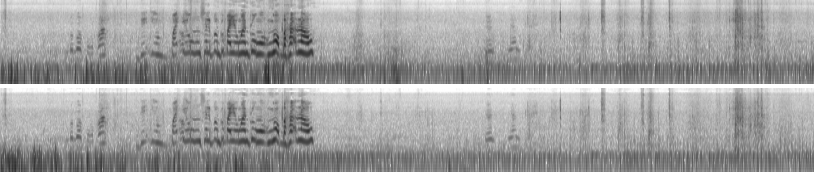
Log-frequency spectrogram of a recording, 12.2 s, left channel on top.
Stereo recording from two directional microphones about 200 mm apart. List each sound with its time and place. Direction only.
1.1 s speech: 5° right (ahead or behind)
2.0 s speech: 15° left (ahead or behind)
2.8 s speech: 30° left (ahead or behind)
8.4 s a sound: 5° left (ahead or behind)
9.0 s horse: 15° right (ahead or behind)
11.0 s crushing: 15° right (ahead or behind)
